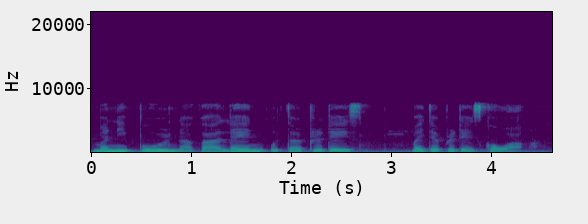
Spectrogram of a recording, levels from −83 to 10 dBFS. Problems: background sounds at intervals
